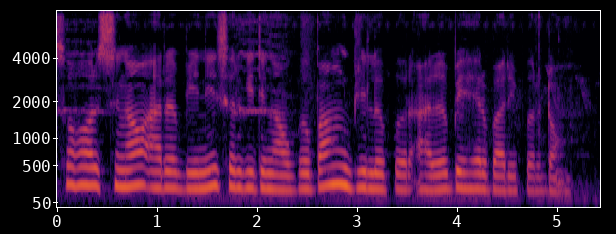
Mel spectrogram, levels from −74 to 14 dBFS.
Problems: constant background noise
